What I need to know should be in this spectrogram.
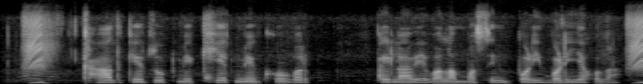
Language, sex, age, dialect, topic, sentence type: Bhojpuri, male, 60-100, Northern, agriculture, statement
